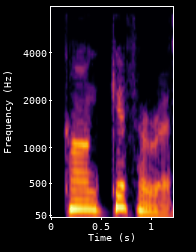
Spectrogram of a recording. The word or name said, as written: conchiferous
